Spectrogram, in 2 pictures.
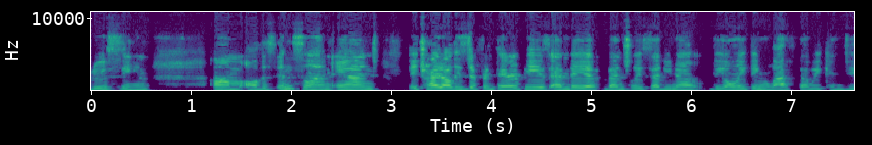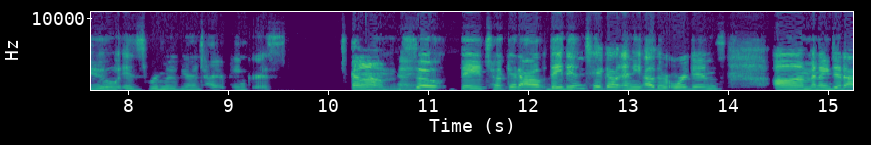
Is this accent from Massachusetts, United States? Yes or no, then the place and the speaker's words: no; Sacramento, California, United States; also born or lived in San Francisco; I was born in Sacramento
